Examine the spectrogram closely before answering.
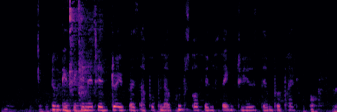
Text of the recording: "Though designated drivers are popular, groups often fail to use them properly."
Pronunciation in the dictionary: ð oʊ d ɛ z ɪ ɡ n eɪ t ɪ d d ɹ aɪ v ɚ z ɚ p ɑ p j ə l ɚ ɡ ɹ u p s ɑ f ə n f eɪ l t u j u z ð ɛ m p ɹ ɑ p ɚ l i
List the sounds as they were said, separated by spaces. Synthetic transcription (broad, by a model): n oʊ d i s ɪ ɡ n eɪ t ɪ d d ɹ aɪ v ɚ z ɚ p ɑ p j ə l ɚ ɡ ɹ u p s ɑ f ə n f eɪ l t u j u z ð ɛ m p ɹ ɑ p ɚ l i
